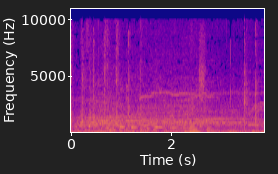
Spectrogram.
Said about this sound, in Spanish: Gracias, esos aplausos no me los merezco, pero ahora aplaudan por favor a los nominados.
